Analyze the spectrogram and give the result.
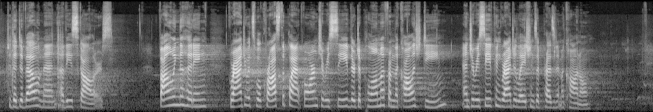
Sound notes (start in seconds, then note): none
